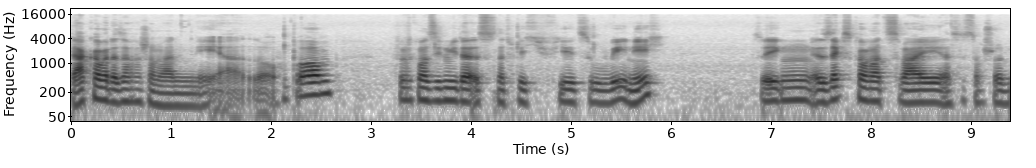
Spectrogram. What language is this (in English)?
German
